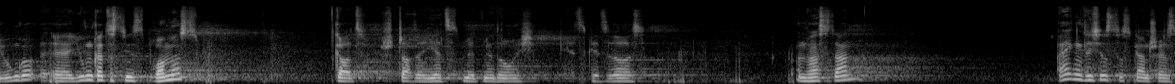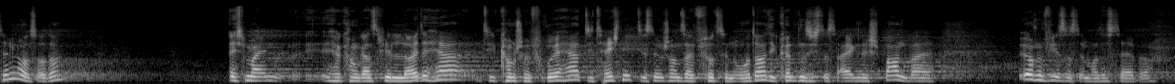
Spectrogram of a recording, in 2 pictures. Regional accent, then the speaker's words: Saxony, Germany; Ich bin in Dresden geboren und hier in der Nähe von Freiberg aufgewachsen. Und ich wurde auch ganz früh schon im Glauben erzogen.

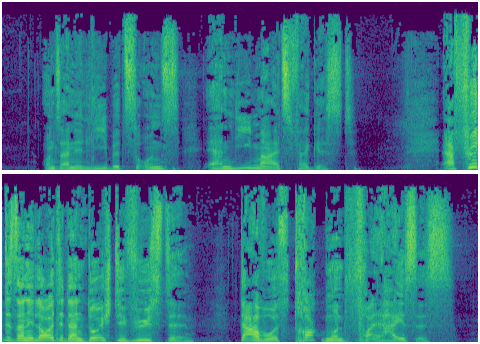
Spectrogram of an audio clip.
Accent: Hamburg, Germany; ich bin in Hamburg aufgewachsen, in einem Vorort mit dem lustigen Namen Poppenbüttel.

